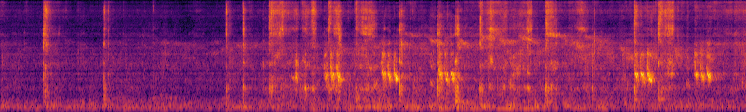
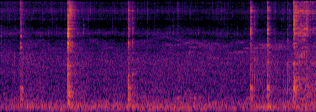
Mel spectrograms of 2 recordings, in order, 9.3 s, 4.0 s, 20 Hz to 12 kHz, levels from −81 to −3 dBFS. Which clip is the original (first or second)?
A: second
